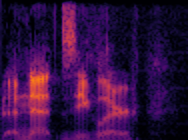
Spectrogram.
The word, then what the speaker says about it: Annette Ziegler: I'm always going to leave space for me to be wrong, but I'm pretty sure I've heard Annette Ziegler as the pronunciation for Wisconsin's Chief Justice.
